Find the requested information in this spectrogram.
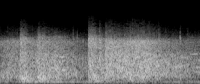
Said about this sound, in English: So we'll just keep pouring lead into them from up here until we're sure they're dead. Then we won't be taking any chances. Now open fire!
